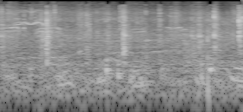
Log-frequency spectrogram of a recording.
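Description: Young pigeons coo softly in a loft against a steady background hiss, with a few short wingbeat-like bursts between the low murmuring calls.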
